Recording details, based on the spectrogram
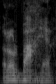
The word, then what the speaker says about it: Rohrwacher: Rohrwacher, con un po' di aspirata. – Però lei è nata in Italia, si può dire anche Alba Rohrwacher, e Alba, che è una donna straordinaria, non se la prende.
